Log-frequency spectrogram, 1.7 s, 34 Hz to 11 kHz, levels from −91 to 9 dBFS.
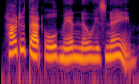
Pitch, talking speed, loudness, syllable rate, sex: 220 Hz, 275 wpm, -19 LUFS, 5.3 syllables/s, female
